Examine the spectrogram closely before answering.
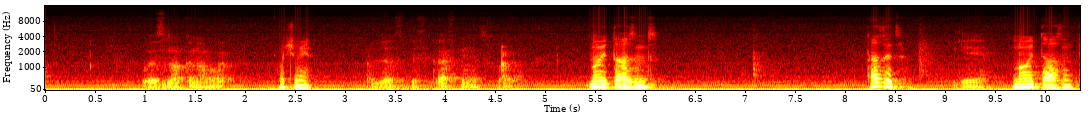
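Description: A young man talks calmly nearby.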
